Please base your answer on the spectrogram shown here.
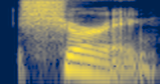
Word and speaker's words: shirring: dictionary and they agree so apparently I'm saying it wrong and it should be shuring with the long you sound but what in this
